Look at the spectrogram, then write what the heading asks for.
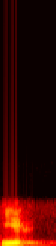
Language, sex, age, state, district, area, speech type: Kashmiri, male, 30-45, Jammu and Kashmir, Pulwama, rural, conversation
